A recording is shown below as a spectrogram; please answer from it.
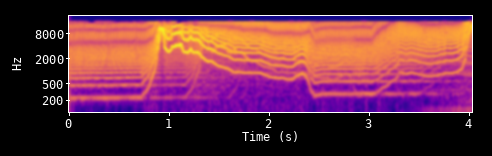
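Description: Rakit Disintegrated Cracklebox analog noise synth playing a steady buzzing drone, joined about a second in by a second tone that swoops very high, wobbles down in steps and climbs again near the end.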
